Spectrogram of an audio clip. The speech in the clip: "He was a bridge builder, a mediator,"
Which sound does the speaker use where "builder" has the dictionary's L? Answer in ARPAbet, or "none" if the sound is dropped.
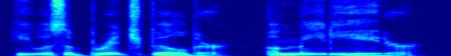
L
